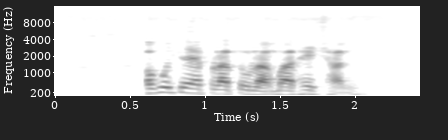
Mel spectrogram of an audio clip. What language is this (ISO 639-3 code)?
tha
